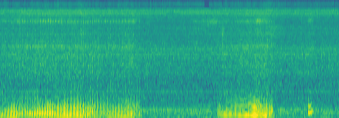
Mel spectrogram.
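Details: A French bulldog, heavy sleeper, snores in two rough, low, rattling breaths about two seconds apart, with a brief snort at the end.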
